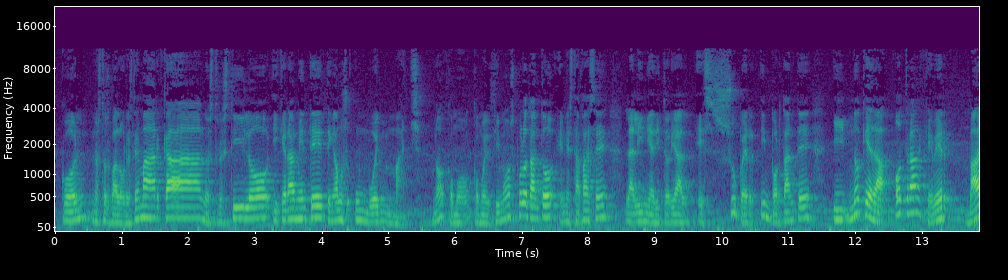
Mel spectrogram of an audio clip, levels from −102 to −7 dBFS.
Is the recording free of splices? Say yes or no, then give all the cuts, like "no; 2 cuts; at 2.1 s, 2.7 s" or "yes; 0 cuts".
yes; 0 cuts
